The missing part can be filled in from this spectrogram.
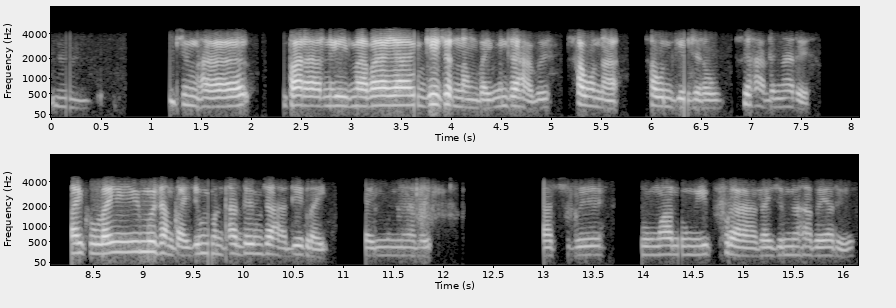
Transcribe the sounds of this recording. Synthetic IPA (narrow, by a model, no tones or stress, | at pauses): zɯŋɦa | baɾanɯjmaβajaɡezaɾnːaŋbajmɯnzaɦabɯ | sawna | sawunɡezaɾaw | sɯɦadɯŋaɾɯ | najkʰɔlajmɯzaŋkajzɯmːɯntʰadɯŋzaɦadilaj | bajmɯnːɯabaj | asɯbɯ | luŋaluŋipʰuɾaɡajzɯmnɯɦabajaɾɯ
